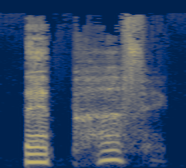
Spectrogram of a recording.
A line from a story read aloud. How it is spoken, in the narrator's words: Roz whispered dreamily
